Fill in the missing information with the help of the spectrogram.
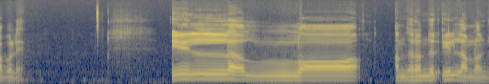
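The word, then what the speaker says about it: إلا الله: ইল্লাল্লাহ, আমজার আমজার ইল, লাম লাম জবর লাল, ইল্লাল্লাহ। অনেকে এখানে কিন্তু গুণনা করে এইভাবে বলে ইল্লাল্লাহ, এই যে গুণনাটা করলেন সম্পূর্ণ ভুল, এখানে গুণনা করা যাবে না, এভাবে বলতে হবে।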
